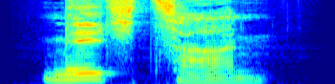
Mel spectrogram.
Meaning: milk tooth (tooth of the first set of teeth)
- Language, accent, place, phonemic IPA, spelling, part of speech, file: German, Germany, Berlin, /ˈmɪlçˌt͡saːn/, Milchzahn, noun, De-Milchzahn.ogg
